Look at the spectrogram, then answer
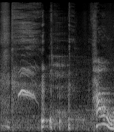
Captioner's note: laughs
